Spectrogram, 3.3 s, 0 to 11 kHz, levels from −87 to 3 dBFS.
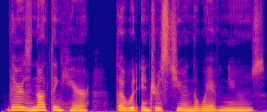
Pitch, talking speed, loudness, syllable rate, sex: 215 Hz, 235 wpm, -16 LUFS, 6.3 syllables/s, female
